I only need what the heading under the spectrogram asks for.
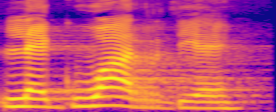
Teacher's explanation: if you can roll your R, that's a nice rolled R because it's next to a consonant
